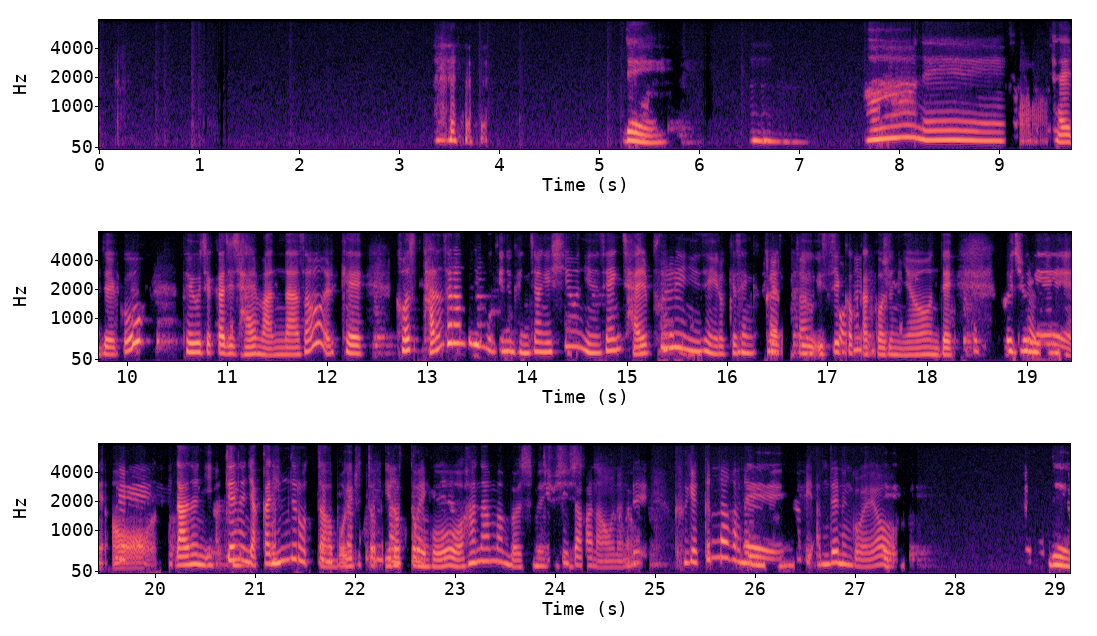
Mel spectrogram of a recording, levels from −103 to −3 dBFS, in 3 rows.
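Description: At 5.46 to 5.98 s a faint echo leak appears: a copy of the speech trailing by 113 ms at about 25 dB below it, most likely from a loudspeaker whose echo canceller missed part of the pickup. On a spectrogram it shows as a weak shadow of each syllable shifted right.

From 6.62 to 9.48 s the audio plays as a doubled audio track. A second, full-band copy sits roughly 100 ms behind at about the same level, likely captured twice by a slower path. It starts and stops abruptly, with no reverberant tail. The waveform shows every onset repeated at a fixed offset.

Inside that stretch, at 8.63 to 9.36 s, comes speech suppressed in double talk. For roughly 0.7 s the level dips by up to about 40 dB and thins, likely because the canceller turned everything down while both sides spoke. The spectrogram shows the upper bands fading and gaps.

From 9.89 s to the end the echo leak returns and stays, still 113 ms late but stronger, about 15 dB under the speech. 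On the spectrogram a fainter duplicate of each harmonic stack follows just behind the original.

Two brief holes appear in the room sound at 10.14 to 10.25 s and 13.34 to 13.46 s, each about 100 ms long. The background, gated by the echo canceller, drops by about 23 dB and then about 34 dB before springing back. The waveform shows the noise floor notching sharply down at these points.

From 14.29 s to the end, speech suppressed in double talk recurs in pieces, with drops of up to about 40 dB that chop and dull the voice, likely from continued overlap with the far side. Ragged, uneven envelope cuts and blanked upper bands mark it.

Throughout, content above 8 kHz is absent, consistent with a G.722 call path at 64 kbps.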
